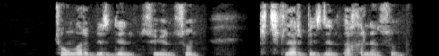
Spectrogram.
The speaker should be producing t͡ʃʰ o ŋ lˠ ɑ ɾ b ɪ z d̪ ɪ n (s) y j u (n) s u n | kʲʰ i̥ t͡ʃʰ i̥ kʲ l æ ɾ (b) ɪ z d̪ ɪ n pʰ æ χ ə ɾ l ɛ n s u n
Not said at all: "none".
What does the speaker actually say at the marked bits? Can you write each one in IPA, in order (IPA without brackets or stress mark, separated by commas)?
s, n, b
